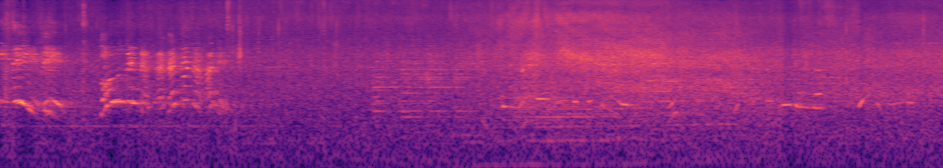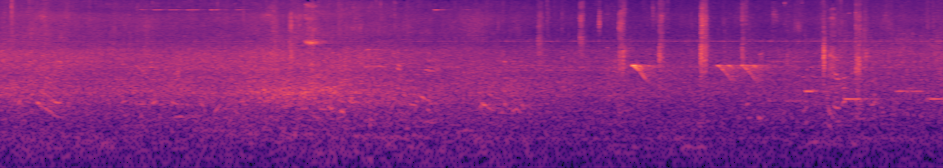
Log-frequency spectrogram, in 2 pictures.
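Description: Traffic hums along a busy city street outdoors.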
